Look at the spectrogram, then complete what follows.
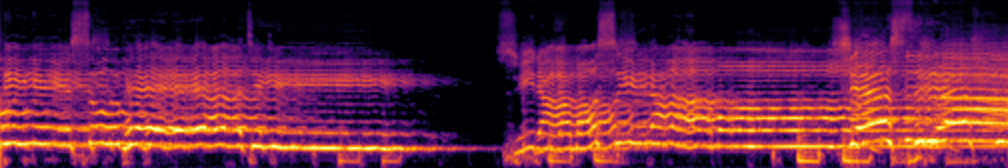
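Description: Amplified woman's voice singing an Odia ladies' kirtan song, holding one long wavering note that fades out about four and a half seconds in. The singing and music then start again, with low regular beats.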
